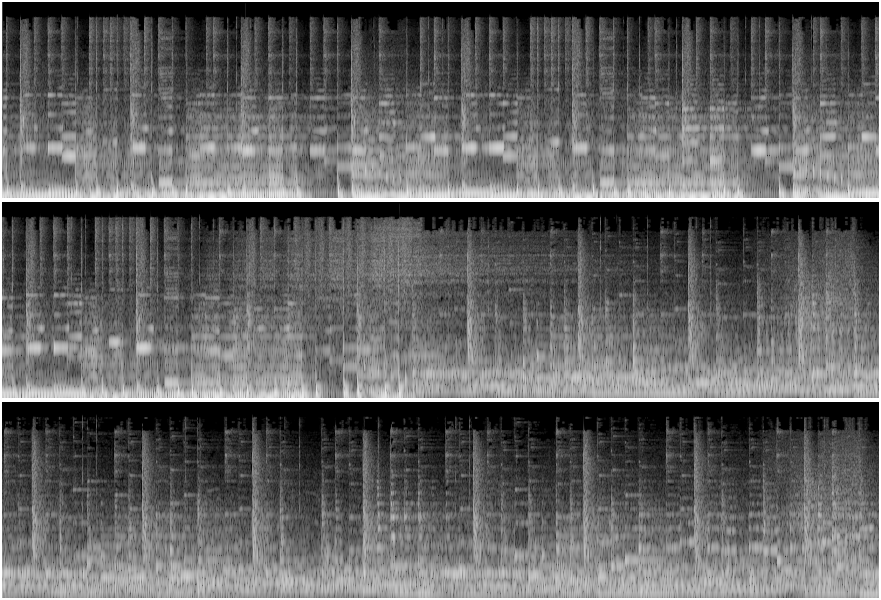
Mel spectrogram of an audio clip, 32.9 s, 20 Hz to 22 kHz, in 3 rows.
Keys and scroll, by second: 30.8 ctrl+v.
